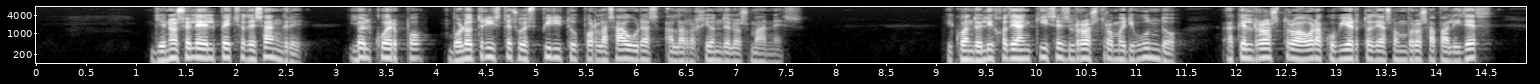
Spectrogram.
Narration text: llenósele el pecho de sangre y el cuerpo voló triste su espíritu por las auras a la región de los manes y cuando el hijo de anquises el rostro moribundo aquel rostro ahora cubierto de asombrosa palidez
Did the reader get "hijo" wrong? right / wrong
right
